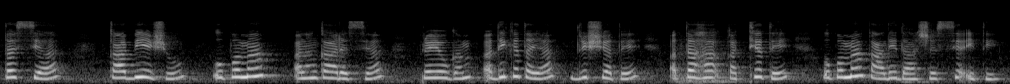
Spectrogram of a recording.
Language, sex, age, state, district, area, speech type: Sanskrit, female, 18-30, Assam, Biswanath, rural, spontaneous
